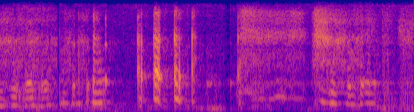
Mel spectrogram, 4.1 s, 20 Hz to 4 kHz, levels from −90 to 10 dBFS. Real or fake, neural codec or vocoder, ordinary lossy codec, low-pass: fake; codec, 16 kHz in and 24 kHz out, 2.2 kbps, FireRedTTS-2 codec; Opus, 64 kbps; 3.6 kHz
